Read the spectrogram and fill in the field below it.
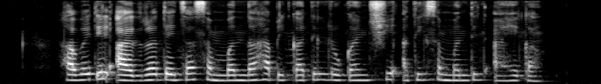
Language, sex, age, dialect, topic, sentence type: Marathi, female, 36-40, Standard Marathi, agriculture, question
